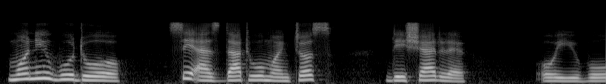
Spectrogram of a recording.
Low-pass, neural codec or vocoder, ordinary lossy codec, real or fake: 7.2 kHz; codec, 16 kHz, 0.2 kbps, FocalCodec; none; fake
